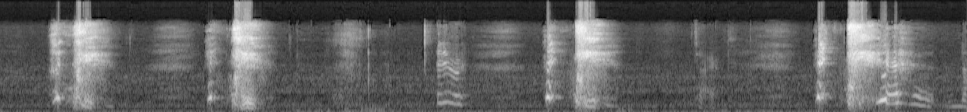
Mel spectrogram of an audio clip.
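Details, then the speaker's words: Woman with a bad cold sneezing in bed in the morning: four sneezes in quick succession, each a short sharp intake then an explosive burst, with brief murmurs between. A sneezing fit. "it's me season my ass off because I have the worst cold ever"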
